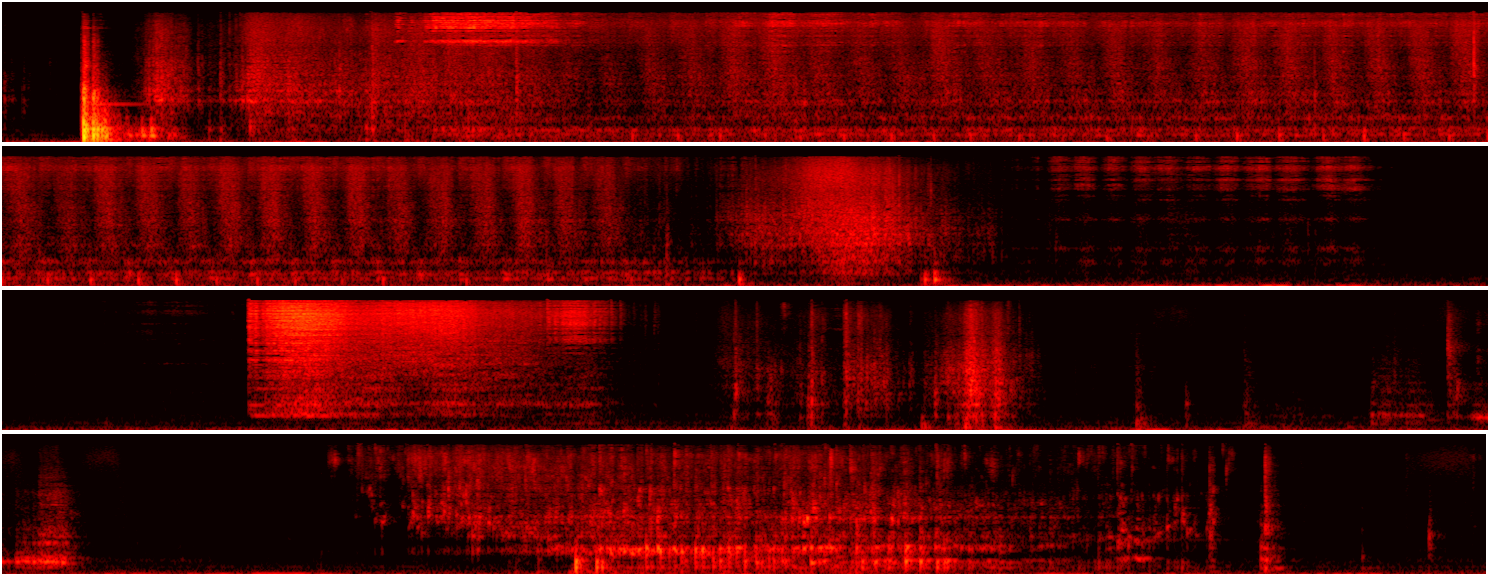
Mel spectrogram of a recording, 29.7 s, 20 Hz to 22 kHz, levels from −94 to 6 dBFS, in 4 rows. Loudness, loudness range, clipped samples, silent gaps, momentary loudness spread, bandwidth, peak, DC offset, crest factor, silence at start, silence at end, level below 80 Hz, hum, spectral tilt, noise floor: -41 LUFS; 23 LU; under 0.1%; none; 23 LU; 16 kHz; -10 dBFS; under 0.1%; 34 dB; 0.35 s; 0.55 s; -66 dBFS; none; -3 dB/octave; -75 dBFS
